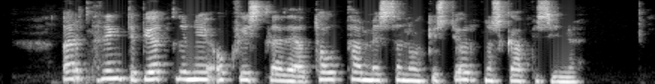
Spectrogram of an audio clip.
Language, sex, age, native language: Icelandic, female, 50-59, Icelandic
